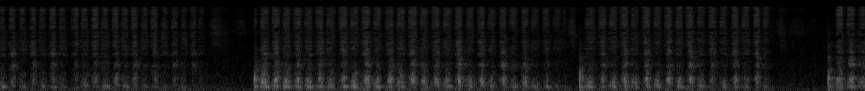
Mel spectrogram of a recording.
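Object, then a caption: Paper page rubbed with a wooden colored pencil. A yellow wooden colored pencil rubs across a thin, flat paper coloring page in broad shading strokes to fill in the sun area. A dry, scratchy rasp pulses rapidly and evenly, about twice per second, with two brief quiet pauses before the stroking resumes louder.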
